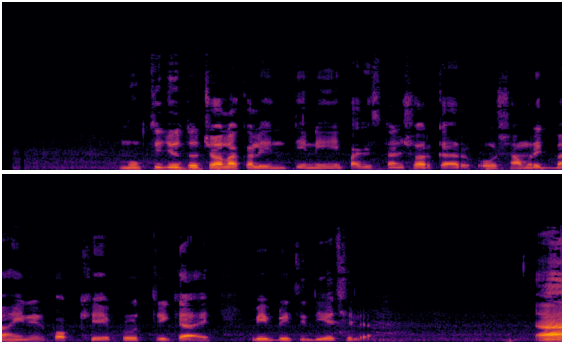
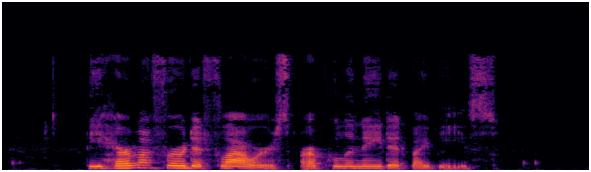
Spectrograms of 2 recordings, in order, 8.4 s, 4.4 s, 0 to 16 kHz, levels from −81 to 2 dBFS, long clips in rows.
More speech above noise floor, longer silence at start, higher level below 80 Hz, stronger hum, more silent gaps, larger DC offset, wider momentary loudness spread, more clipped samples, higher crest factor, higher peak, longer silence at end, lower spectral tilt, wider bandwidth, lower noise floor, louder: second, 29 dB vs 37 dB; first, 0.9 s vs 0.65 s; about the same, -66 dBFS vs -66 dBFS; neither; neither; neither; about the same, 12 LU vs 14 LU; neither; first, 24 dB vs 18 dB; about the same, -4 dBFS vs -6 dBFS; second, 0 s vs 0.7 s; about the same, -4.5 dB/octave vs -5 dB/octave; about the same, 11.5 kHz vs 11.5 kHz; about the same, -57 dBFS vs -60 dBFS; second, -28 LUFS vs -23 LUFS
